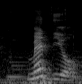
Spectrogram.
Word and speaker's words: medyo: はい、さて今回のレッスンは副詞のメジョです。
